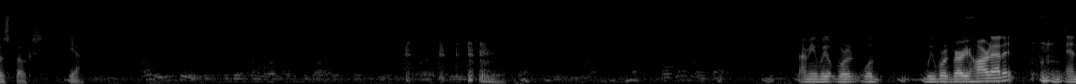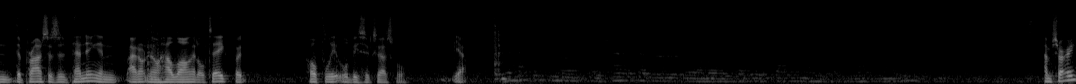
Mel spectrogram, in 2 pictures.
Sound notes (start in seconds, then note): 8.8 stutters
